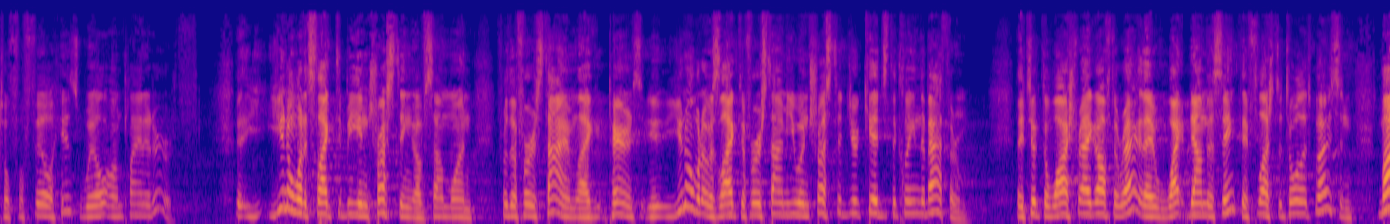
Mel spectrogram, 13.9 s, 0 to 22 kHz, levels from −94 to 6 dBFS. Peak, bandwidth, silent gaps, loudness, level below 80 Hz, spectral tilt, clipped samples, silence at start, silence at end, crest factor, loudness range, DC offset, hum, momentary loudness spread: -4 dBFS; 16.5 kHz; none; -29 LUFS; -68 dBFS; -3 dB/octave; under 0.1%; 0 s; 0 s; 26 dB; 4 LU; under 0.1%; none; 15 LU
